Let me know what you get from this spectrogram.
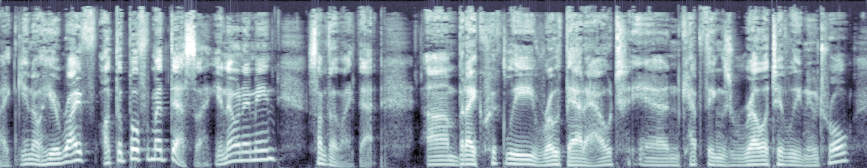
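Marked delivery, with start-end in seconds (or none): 0.4-2.8 very high, almost-Jersey tough-guy accent. Trying out an accent the speaker once thought of: tough jersey accent. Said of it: "almost Jersey tough kind of accent".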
